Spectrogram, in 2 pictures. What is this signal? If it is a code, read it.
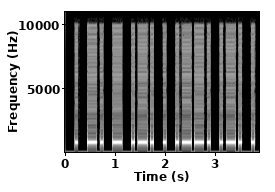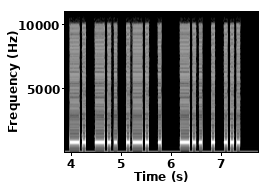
Morse code, heard as a keyed tone, about 19 wpm, 800 Hz. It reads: ENTREPRENDRE DES
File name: morse mp3 / FRANCAIS TEXTE CLAIR 1 VITESSE 18 MOTS MINUTES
